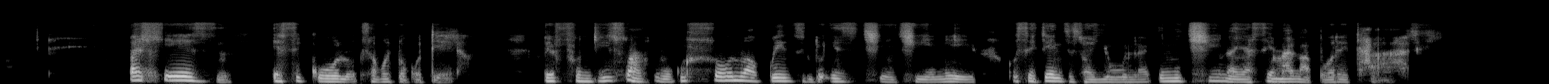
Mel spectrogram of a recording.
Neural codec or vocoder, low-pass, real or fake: codec, 32 kHz, 1.9 kbps, SNAC; 7.2 kHz; fake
